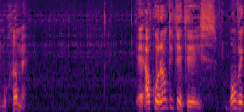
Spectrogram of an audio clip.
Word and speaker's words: Muhammad: Eu não gosto dessa pronúncia Maomé porque está errado, é Muhammad.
